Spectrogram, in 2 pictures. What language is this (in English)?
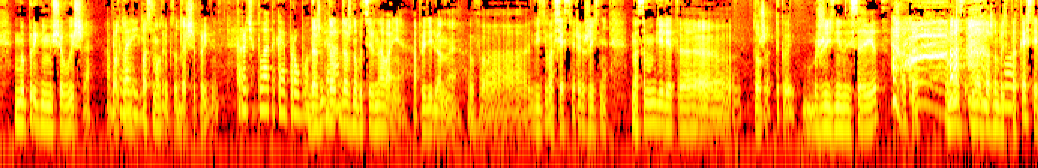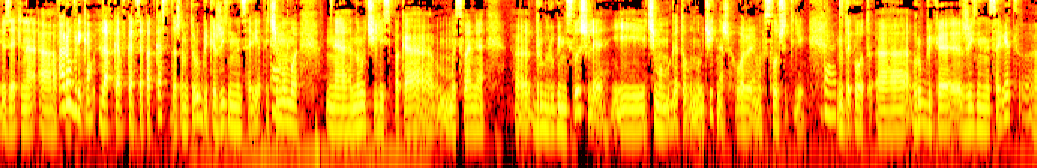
Russian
